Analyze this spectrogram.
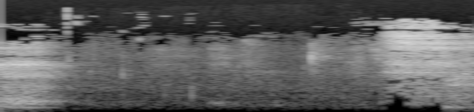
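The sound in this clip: A loud, breathy nasal snort bursts out alone, followed by a quieter lull and then a second similar blast of rough breath at the end.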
